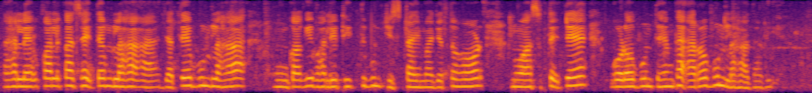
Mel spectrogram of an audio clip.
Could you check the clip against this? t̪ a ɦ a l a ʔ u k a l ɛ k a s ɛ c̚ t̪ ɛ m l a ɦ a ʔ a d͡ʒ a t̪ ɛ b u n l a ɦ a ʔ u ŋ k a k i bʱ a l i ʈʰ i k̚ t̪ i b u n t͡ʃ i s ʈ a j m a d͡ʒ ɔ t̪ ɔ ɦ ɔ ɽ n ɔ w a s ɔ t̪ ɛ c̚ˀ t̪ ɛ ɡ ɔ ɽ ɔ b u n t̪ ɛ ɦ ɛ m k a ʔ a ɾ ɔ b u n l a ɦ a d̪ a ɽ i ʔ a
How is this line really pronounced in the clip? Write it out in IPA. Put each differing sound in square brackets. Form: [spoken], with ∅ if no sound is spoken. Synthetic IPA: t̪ a ɦ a l [ɛ] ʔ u k a l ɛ k a s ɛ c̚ t̪ ɛ m l a ɦ a ʔ a d͡ʒ a t̪ ɛ b u n l a ɦ a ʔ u ŋ k a [ɡ] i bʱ a l i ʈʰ i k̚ t̪ i b u n t͡ʃ i s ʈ a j m a d͡ʒ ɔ t̪ ɔ ɦ ɔ ɽ n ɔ w a s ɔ t̪ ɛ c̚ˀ t̪ ɛ ɡ ɔ ɽ ɔ b u n t̪ ɛ ɦ ɛ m k a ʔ a ɾ ɔ b u n l a ɦ a d̪ a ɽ i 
